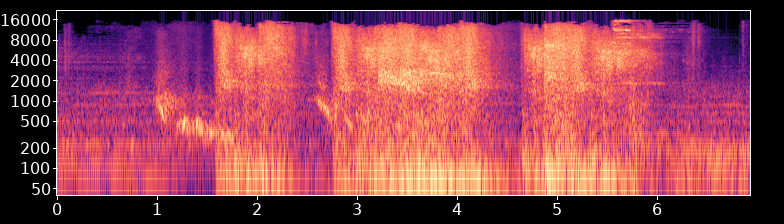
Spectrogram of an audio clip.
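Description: Airy whooshes sweep past in loud bursts.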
